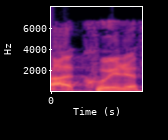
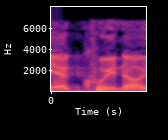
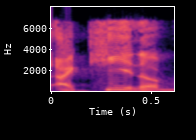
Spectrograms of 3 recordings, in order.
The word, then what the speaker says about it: Aquino: my brother Aquino I usually get it wrong I get it wrong so you know aquina forgive me Aquino you know oh I I have soy Latino so in Spanish it's Aquino brother but you know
